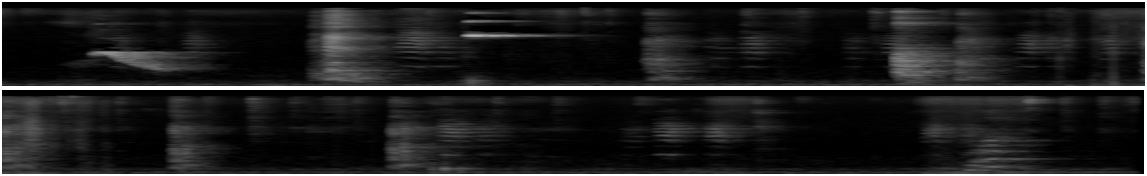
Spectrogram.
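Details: A pet moustached parakeet gives a string of short, harsh squawks and chattering notes, with one clear falling whistle and a brief high whistled note, indoors, while trying to console another bird.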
